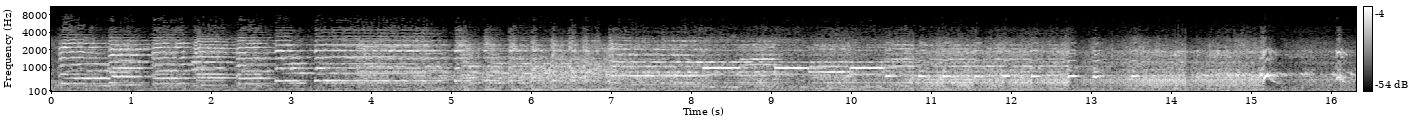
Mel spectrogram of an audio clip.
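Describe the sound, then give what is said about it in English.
Busy street traffic in the industrial district of Paris with a car driving along as horns honk repeatedly, their blaring tones overlapping and shifting over a steady engine rumble, loud throughout. “Where are you taking us in this car”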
